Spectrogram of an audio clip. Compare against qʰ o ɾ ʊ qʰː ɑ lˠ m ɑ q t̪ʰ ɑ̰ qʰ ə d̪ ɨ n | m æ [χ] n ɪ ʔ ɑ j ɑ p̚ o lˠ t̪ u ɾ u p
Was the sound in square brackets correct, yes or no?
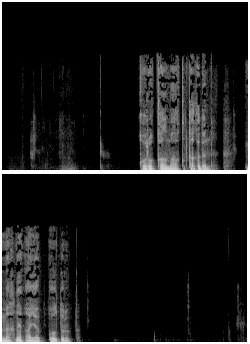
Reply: yes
